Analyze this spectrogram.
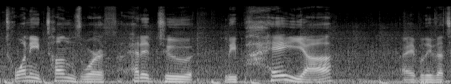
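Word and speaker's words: Liepāja: And I've got a truck full of protective clothing, 20 tons worth, headed to Liepaja. I believe that's how it's pronounced.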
